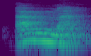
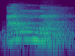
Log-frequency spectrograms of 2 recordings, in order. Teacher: setiap huruf yang bertasdid itu dibaca ganda, kecuali mim dan nun itu wajib didengungkan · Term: wajibul gunnah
